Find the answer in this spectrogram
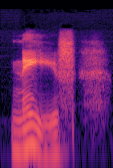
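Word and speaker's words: Niamh: but I also have a god daughter in this part of the world called Nave but it's spelled for the benefit Australians NE a v which annoys me no end because the correct spelling is n a n i a m h so I get very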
